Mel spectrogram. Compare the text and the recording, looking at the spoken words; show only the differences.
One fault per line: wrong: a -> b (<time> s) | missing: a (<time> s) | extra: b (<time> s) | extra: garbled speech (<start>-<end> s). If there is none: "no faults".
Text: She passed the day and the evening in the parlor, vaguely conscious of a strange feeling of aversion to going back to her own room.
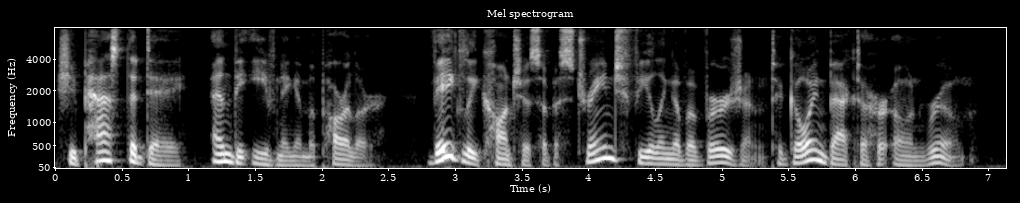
no faults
